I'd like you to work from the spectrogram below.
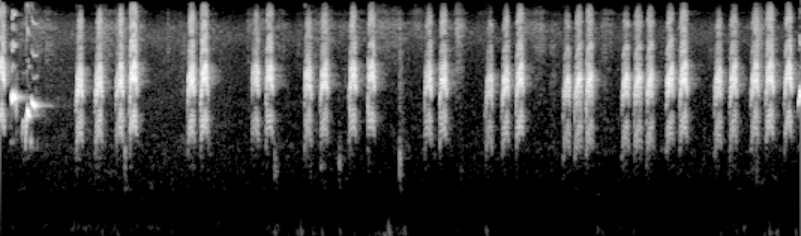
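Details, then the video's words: Sooty-headed bulbul "gacor" calling for luring wild birds: one bubbling whistled phrase, then a long series of harsh, scratchy chattering notes in clusters of two to four, repeated steadily. "memikat burung kutilang dengan suarany yang gacor"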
